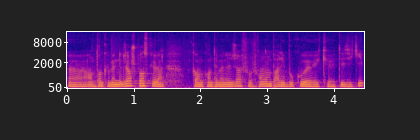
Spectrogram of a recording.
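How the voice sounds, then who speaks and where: This man's voice has a dark, mellow tone and is somewhat breathy, sitting at a medium pitch with fairly even intonation and a moderate pace. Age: 40s. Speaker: tech executive (CTO). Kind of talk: interview conversation. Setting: studio, face to face. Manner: halting, many repetitions.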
